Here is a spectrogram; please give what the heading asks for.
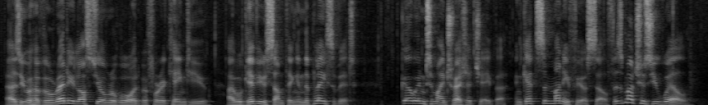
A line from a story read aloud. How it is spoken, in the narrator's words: The king could not help laughing at the peasant, and once all his anger was gone, he said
